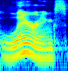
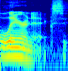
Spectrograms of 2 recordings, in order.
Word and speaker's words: larynx: and by the way it's pronounced larynx not Lennox it is your larynx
